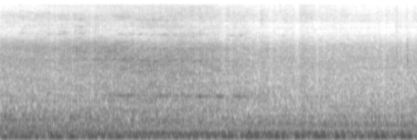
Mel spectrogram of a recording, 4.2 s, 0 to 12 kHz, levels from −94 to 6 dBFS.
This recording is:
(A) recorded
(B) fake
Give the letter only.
A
